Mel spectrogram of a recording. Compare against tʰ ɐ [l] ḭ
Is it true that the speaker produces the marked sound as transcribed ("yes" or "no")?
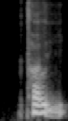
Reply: yes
